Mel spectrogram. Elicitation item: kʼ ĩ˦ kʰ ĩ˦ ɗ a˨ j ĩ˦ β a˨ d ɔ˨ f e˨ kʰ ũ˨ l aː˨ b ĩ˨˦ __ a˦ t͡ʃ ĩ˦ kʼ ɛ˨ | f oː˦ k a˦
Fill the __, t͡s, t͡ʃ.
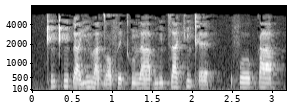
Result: t͡s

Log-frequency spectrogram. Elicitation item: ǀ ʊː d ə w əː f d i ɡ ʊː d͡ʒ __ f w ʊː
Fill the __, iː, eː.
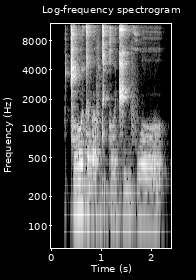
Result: iː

